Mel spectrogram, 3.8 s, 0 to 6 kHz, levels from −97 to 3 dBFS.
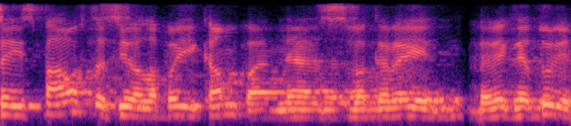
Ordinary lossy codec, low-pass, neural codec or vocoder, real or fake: AAC, 32 kbps; 5.4 kHz; none; real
